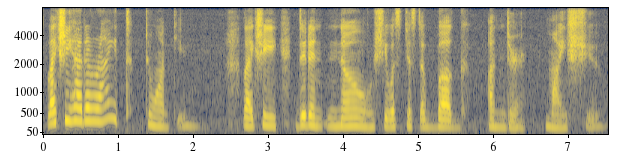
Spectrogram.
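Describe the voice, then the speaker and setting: A woman's voice: medium pitch, slow pace. A young woman performing an obsessive, possessive female killer locked in a cell, taunting in whispers and bursting into outbursts. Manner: taunting, slipping from soft whispers to sudden outbursts. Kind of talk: roleplay audio drama to the listener.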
